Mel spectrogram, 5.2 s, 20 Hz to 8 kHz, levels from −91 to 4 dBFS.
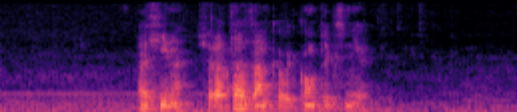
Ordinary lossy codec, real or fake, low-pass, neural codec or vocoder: AAC, 48 kbps; fake; 7.2 kHz; codec, 16 kHz, 16 kbps, FreqCodec, smaller model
